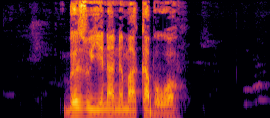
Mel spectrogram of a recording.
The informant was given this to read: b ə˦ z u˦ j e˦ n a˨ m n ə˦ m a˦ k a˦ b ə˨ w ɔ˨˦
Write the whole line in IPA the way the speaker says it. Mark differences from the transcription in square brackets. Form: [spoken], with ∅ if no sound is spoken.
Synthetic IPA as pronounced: b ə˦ z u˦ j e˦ n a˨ [∅] n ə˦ m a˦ k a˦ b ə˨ w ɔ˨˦

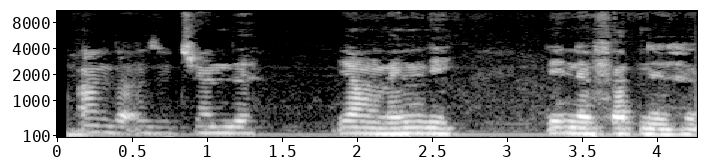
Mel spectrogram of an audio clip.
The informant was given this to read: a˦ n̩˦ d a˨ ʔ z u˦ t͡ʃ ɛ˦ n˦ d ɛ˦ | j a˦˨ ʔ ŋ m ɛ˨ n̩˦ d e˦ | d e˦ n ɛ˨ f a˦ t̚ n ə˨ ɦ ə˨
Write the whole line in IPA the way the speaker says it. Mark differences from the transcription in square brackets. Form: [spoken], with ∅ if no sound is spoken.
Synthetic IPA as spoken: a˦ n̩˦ d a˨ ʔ z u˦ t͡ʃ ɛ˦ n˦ d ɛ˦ | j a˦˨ [∅] ŋ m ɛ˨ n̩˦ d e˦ | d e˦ n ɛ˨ f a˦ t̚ n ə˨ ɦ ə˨

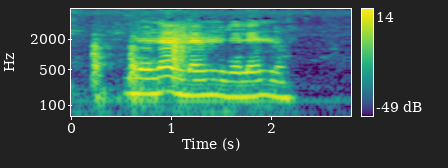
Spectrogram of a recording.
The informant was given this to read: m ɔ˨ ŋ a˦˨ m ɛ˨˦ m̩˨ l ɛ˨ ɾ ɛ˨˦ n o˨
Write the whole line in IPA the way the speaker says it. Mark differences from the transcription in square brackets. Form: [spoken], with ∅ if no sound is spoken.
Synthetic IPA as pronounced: [n] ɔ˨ [n] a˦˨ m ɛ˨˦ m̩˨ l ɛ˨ [l] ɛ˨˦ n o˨

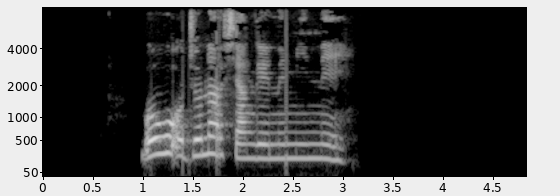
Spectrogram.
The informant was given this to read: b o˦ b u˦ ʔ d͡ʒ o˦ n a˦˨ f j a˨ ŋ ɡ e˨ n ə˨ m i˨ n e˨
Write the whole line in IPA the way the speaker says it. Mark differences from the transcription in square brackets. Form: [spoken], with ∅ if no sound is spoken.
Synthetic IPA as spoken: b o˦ [w] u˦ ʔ d͡ʒ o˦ n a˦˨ f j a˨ ŋ ɡ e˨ n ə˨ m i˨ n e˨

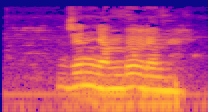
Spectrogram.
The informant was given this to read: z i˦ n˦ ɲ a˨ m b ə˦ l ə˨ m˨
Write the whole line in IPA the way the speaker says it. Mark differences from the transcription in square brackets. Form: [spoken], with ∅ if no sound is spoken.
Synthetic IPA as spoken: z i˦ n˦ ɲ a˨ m b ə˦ l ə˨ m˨

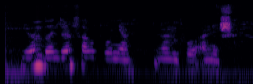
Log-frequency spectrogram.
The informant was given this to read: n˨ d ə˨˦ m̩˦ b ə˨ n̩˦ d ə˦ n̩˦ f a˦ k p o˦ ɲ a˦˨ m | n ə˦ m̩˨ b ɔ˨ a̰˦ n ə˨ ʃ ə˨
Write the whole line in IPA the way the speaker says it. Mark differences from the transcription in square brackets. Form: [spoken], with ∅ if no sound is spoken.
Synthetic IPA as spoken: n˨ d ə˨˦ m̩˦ b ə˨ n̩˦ d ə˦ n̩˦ f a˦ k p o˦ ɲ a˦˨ m | n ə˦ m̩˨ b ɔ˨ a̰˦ n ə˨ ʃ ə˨

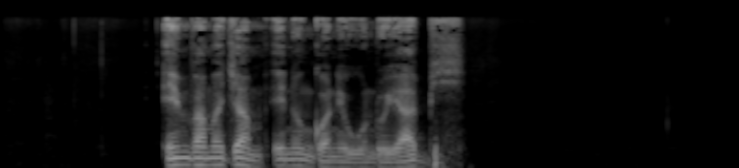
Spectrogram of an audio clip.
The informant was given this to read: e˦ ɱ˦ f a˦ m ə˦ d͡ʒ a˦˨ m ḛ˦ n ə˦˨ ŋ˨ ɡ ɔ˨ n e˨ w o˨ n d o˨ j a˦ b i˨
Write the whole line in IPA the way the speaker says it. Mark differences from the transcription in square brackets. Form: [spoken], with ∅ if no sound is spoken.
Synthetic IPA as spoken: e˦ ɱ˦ [v] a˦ m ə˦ d͡ʒ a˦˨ m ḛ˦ n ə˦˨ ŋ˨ ɡ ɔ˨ n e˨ w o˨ n d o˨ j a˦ b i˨

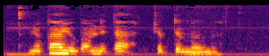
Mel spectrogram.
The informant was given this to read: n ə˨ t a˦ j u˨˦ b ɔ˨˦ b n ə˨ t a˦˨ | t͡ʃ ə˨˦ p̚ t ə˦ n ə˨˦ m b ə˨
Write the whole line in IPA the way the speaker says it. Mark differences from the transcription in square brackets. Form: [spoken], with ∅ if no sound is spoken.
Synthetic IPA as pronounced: n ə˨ [k] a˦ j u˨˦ b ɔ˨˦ [m] n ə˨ t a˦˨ | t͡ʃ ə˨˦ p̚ t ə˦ [m] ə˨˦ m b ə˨

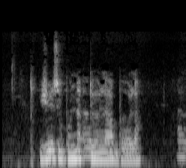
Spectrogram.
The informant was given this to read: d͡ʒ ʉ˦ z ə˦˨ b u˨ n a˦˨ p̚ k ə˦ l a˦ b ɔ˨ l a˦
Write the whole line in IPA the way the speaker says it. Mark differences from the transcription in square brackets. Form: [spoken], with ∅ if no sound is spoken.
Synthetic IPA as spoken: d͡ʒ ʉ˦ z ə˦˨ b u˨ n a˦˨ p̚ [t] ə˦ l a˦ b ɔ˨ l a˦

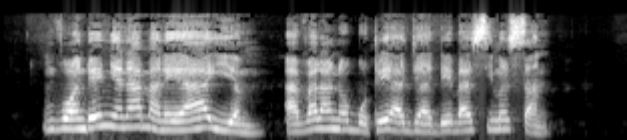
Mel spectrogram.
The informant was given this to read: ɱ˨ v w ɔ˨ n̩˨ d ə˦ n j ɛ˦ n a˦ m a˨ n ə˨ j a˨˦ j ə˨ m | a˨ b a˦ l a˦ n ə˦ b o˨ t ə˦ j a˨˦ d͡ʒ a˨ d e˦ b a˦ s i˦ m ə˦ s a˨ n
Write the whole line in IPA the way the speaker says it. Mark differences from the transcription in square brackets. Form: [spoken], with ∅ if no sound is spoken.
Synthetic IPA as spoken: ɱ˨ v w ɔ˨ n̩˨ d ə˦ [m] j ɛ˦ n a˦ m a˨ n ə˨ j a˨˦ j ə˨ m | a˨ [v] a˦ l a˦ n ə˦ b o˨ t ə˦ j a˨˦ d͡ʒ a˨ d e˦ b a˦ s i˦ m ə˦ s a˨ n

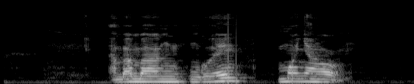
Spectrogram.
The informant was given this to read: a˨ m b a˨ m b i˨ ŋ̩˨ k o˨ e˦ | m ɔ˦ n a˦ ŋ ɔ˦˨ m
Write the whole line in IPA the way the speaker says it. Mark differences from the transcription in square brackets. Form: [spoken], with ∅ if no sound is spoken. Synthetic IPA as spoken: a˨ m b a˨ m b [a˨] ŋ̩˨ [ɡ] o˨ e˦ | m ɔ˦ [ɲ] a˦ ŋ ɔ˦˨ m

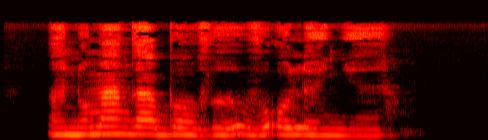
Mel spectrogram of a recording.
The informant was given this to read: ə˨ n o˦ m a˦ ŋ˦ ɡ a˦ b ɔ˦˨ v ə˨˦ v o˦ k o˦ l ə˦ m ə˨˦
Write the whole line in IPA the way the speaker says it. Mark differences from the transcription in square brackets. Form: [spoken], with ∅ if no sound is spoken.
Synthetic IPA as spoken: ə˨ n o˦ m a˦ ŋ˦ ɡ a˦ b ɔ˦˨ v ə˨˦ v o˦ [ʔ] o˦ l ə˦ [ɲ] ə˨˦

